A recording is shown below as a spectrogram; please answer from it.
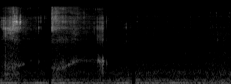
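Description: Two short crunching noises from a chocolate-coated caramel candy bar on a wooden cutting board, the second starting about half a second in and lasting longer.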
